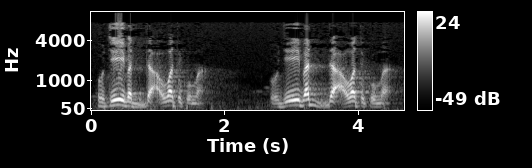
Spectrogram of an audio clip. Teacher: Demikian juga sebaliknya, ta yang punya sifat yang lemah bisa masuk di dal, masuk ke huruf dal yang lebih kuat · Term: idgham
